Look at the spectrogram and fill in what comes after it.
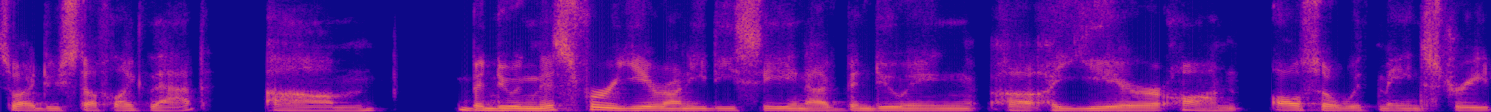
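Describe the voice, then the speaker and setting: Speaking at a moderate pace with an American accent, a man keeps a medium pitch and a monotone, flat intonation. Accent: Boston accent, somewhat controlled. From Boston area, Massachusetts. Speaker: committee member, government data analyst. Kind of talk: meeting self-introduction. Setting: livestreamed city committee meeting.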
